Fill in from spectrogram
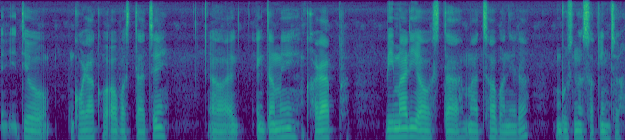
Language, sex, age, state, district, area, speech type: Nepali, male, 18-30, West Bengal, Kalimpong, rural, spontaneous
